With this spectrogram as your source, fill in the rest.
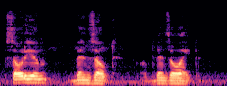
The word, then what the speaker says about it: benzoate: This additive is called sodium benzoate, or benzoate. It's spelled B-E-N-Z-O-A-T-E.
